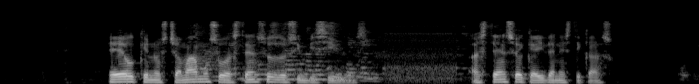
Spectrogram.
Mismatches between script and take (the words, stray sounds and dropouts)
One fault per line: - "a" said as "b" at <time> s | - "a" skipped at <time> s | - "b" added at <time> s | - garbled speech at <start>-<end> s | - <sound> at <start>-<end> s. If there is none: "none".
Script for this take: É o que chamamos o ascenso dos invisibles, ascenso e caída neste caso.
- "nós" added at 1.5 s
